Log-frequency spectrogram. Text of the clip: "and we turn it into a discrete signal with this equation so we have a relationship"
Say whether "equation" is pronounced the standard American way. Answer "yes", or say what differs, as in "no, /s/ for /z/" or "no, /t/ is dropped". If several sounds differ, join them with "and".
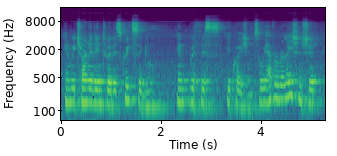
yes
